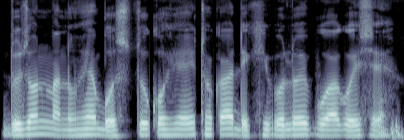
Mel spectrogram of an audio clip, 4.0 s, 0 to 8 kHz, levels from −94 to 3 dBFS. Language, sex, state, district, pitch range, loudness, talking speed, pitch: Assamese, male, Assam, Sonitpur, 115-125 Hz, -15 LUFS, 120 wpm, 120 Hz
